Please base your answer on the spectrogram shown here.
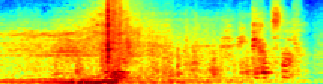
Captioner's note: gun firing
